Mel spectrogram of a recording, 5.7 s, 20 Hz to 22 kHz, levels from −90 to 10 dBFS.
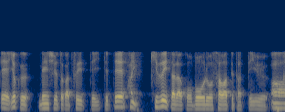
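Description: No faults are audible in the speech, which carries the narrowband call-path character of nothing above 4 kHz, consistent with a 64 kbps G.711 mu-law link.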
